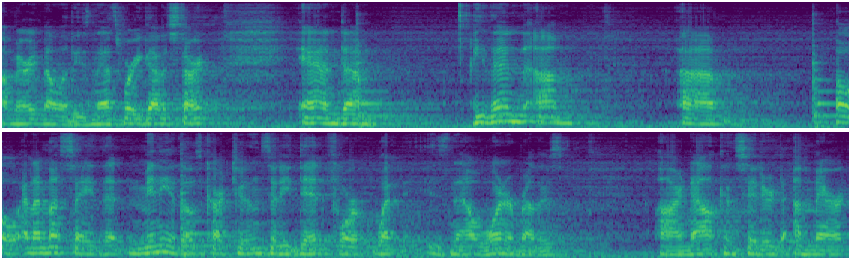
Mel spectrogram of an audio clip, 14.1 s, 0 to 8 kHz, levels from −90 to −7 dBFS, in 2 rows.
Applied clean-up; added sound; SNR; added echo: none; Bowed string instrument; 13 dB; reverberation time 2.3 s.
